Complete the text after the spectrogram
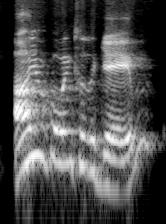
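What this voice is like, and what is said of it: Weak put-on German accent. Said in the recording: “I want to do a German accent. ... did you say you were going to do a German accent? ... that was my German accent.”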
